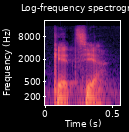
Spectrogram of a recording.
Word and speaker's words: Ketzia: And today we got Ketzia.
